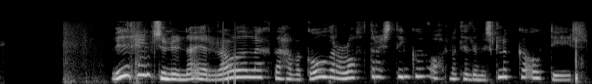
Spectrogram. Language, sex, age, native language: Icelandic, female, 50-59, Icelandic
